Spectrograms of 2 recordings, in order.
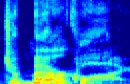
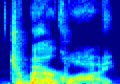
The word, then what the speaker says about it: Jamiroquai: particularly the case i can't pronounce this group's name just always had problems jumeirah choir jamiroquai Jimmy I just pronounced jumeirah quite alright debuting at number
